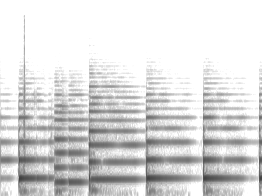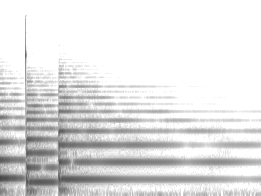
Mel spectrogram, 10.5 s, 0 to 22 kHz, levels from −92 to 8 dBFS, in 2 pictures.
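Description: A sharp snap cuts across the sound at 0.47 s, lasting only a few milliseconds. It is an electrical switching spike, most likely a nearby switch, motor or static discharge arcing for an instant and coupling into the audio line. The same tight crack returns at 5.74 s, again under 10 ms long. Both are brief transients added on top of the recording rather than gaps in it.

From 0.67 s to 1.39 s the sound turns choppy, with pieces dropping out. This is repeated packet loss. Four holes open up in quick succession, the longest about 122 ms. Each one is patched by stretching the sound that came just before it. Roughly 280 ms of that stretch is concealed this way, about 40% of it.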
